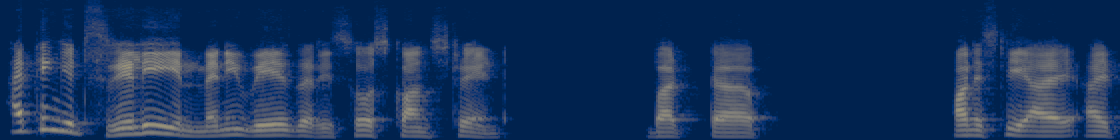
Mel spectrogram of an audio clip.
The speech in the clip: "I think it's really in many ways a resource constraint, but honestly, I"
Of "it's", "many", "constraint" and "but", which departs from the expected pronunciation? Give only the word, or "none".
none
